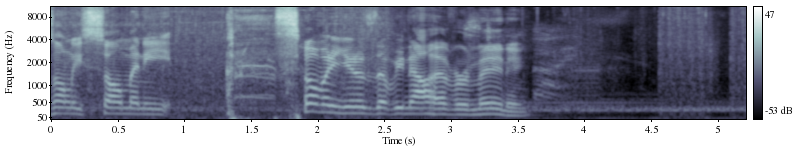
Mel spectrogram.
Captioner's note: laughs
